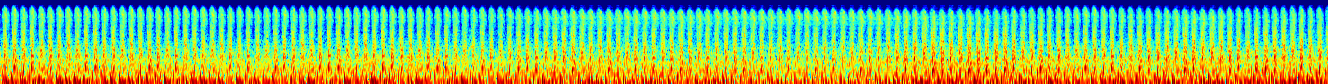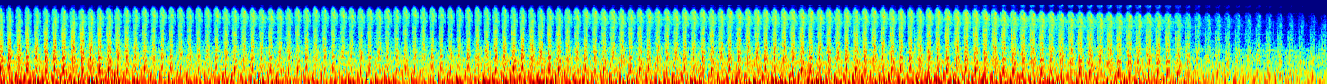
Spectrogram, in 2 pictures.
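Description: A helicopter's rotor thumps loudly and steadily, then winds down and fades.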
